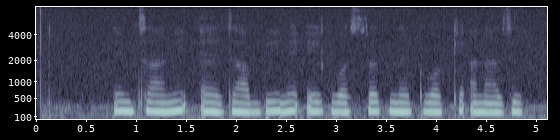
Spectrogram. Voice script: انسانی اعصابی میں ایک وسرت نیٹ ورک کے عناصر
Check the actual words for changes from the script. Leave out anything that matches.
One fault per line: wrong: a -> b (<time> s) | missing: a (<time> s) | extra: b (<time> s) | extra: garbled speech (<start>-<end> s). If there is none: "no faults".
no faults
